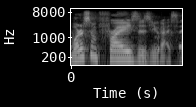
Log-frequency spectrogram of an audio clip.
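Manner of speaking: put-on friendly, sing-song English accent. Retelling a question David asked the group, imitating David's English accent. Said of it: "in his English accent".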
